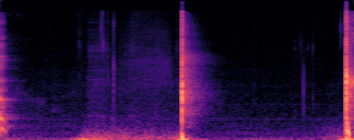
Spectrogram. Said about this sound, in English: The slow clap.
